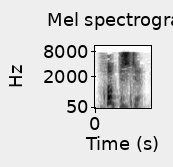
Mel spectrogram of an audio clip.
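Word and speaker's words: Hoopeston: If you're into basketball, it's Hoopston. The actual pronunciation of the town is Hoopston.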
